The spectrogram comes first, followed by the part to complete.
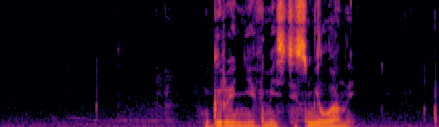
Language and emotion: Russian, neutral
